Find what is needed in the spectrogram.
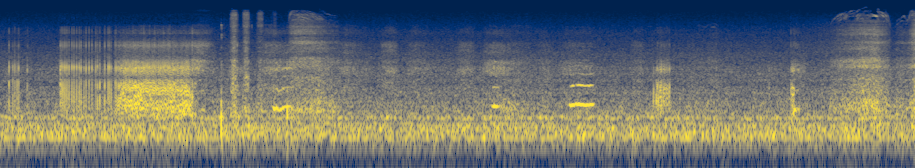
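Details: Girl snoring in her sleep, making loud, rough, uneven, rattly snoring and snorting noises over steady room noise.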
